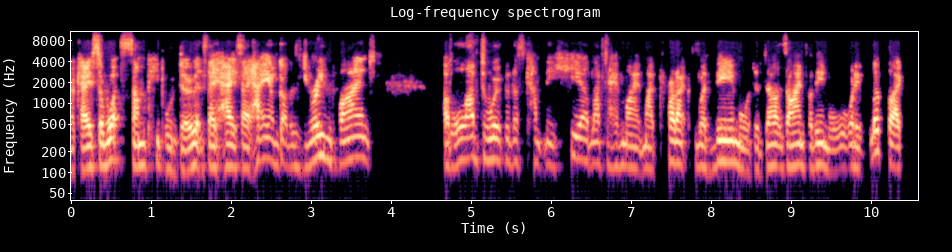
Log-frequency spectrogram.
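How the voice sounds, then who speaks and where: A man's voice: medium pitch, brisk, darkish tone, slightly rough. A man with a New Zealand accent hosting a coaching webinar, explaining emphatically and repeating key points with frequent check-ins. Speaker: host and business coach. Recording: muffled, roomy webinar audio.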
